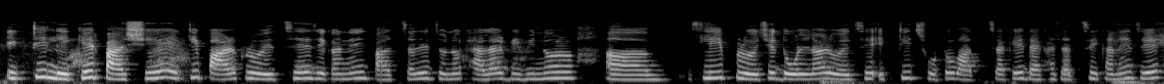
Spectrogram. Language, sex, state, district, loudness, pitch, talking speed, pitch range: Bengali, female, West Bengal, Dakshin Dinajpur, -22 LUFS, 260 Hz, 125 wpm, 240-285 Hz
